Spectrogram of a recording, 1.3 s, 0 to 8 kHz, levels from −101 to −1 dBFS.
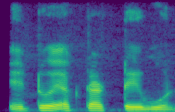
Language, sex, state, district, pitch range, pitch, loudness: Bengali, male, West Bengal, Malda, 125-145 Hz, 135 Hz, -18 LUFS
